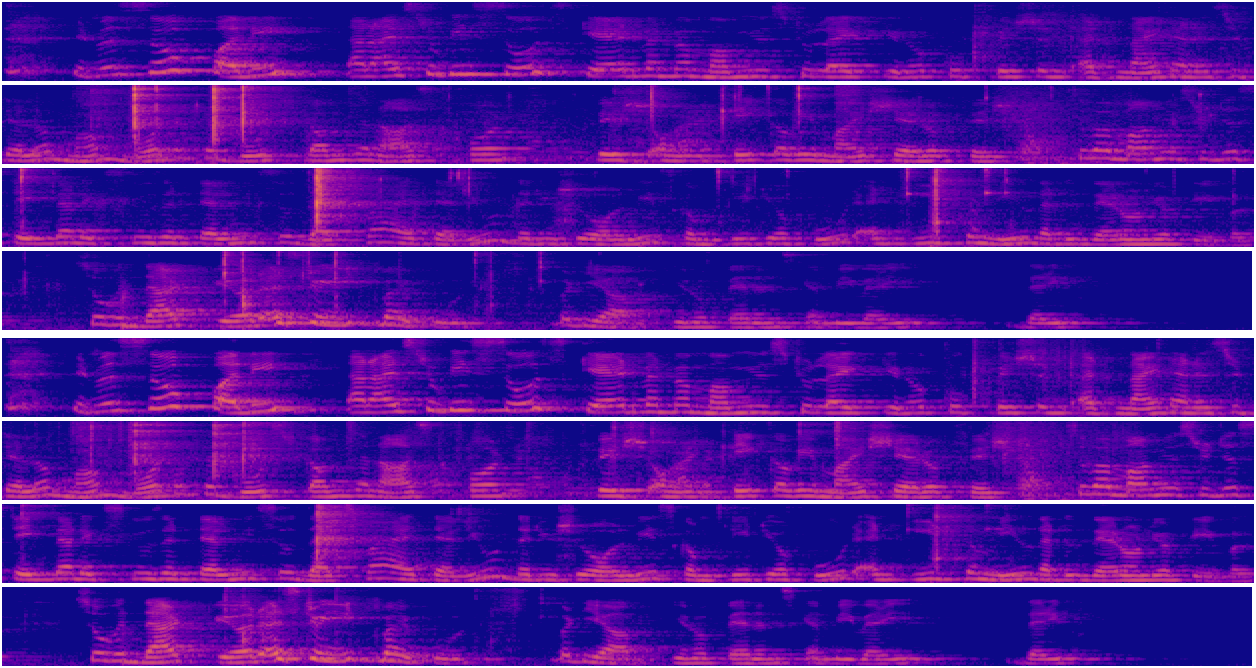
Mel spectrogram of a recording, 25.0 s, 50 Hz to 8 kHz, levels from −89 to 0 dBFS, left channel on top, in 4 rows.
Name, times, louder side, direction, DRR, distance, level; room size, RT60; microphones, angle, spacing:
voice 1, 0.0-8.8 9.2-11.3 11.6-18.8 19.1-23.4 23.8-24.2, right 2 dB, 30° right, 9 dB, 0.5 m, -46 dB
sound 1, 4.7-12.0, right 5 dB, 70° right, 0.8 m, -59 dB
sound 2, 6.1-22.5, left 13 dB, 65° left, 0.3 m, -46 dB
6.2 x 5.0 x 6.4 m, 0.85 s
head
